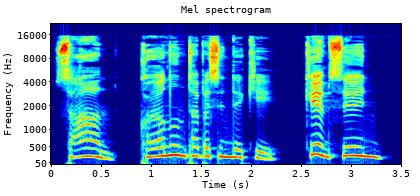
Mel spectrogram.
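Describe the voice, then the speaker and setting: A woman voicing a commanding male sailor calling loudly from a boat. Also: medium pitch, expressive, a little fast, dry recording, studio quality, pitched above the performer's own voice, natural voice. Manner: loud, hailing calls. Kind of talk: audiobook character voice.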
